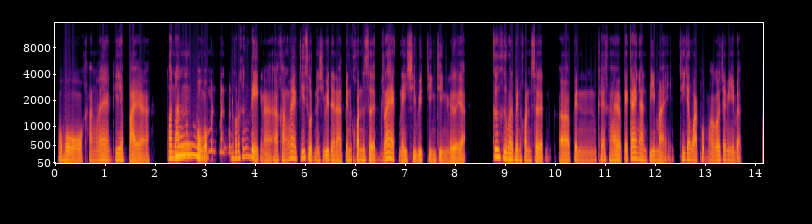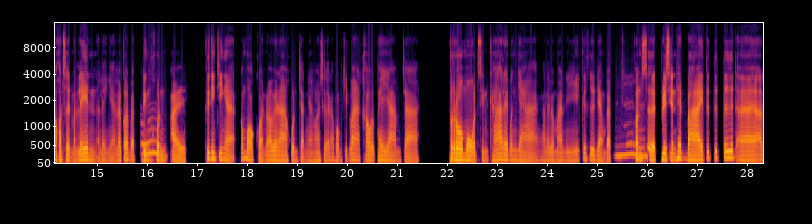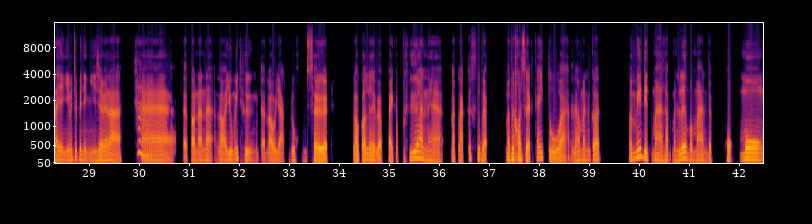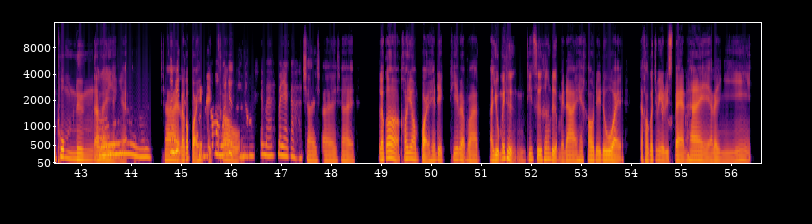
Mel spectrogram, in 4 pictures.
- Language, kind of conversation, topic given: Thai, podcast, คอนเสิร์ตครั้งแรกของคุณเป็นอย่างไรบ้าง?
- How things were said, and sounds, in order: in English: "presented by"; drawn out: "อืม"; in English: "wristband"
